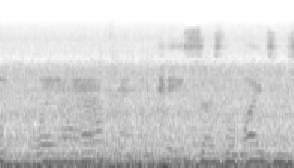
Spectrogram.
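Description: A news radio broadcast talking inside a moving car's cabin, over a steady low rumble of road and engine noise.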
